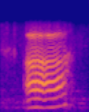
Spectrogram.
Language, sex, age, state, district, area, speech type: Kashmiri, female, 30-45, Jammu and Kashmir, Bandipora, rural, conversation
